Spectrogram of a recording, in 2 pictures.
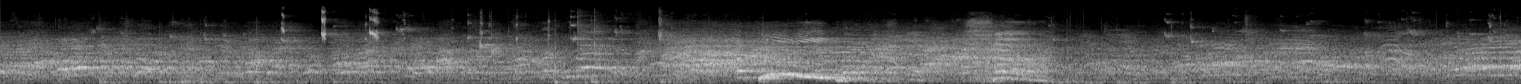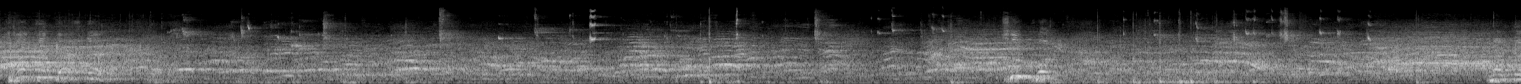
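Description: Live basketball game sound in a large gym: a basketball bouncing on the hardwood court under the continuous chatter of the crowd, with loud shouts rising out of it several times.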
